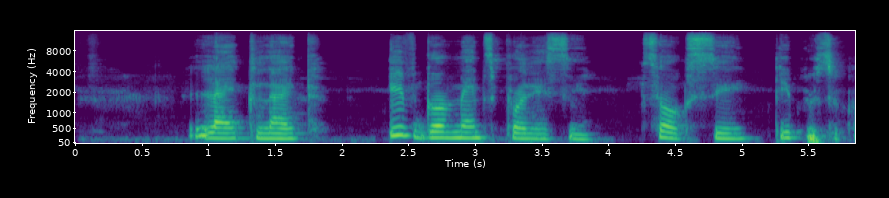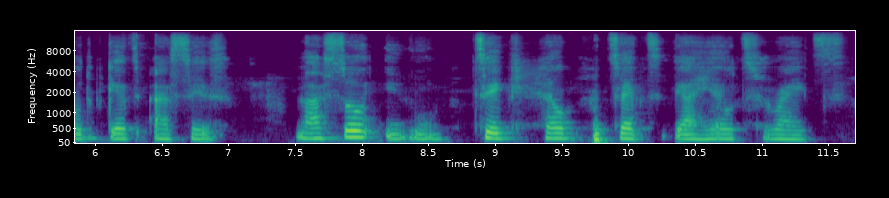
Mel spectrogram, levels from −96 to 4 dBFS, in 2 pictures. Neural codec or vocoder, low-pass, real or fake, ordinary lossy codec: codec, 44.1 kHz, 3.4 kbps, Pupu-Codec; 14.4 kHz; fake; none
